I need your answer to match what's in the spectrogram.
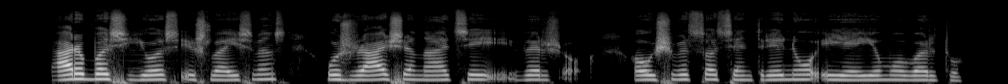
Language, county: Lithuanian, Telšiai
